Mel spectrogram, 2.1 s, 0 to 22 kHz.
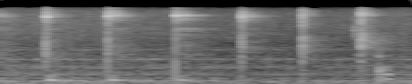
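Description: Surgical mallet tapping the inserter of a 1.8 mm Y-Knot Flex all-suture anchor, driving the anchor into the drill hole in the humerus: sharp, evenly spaced taps, about three a second.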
